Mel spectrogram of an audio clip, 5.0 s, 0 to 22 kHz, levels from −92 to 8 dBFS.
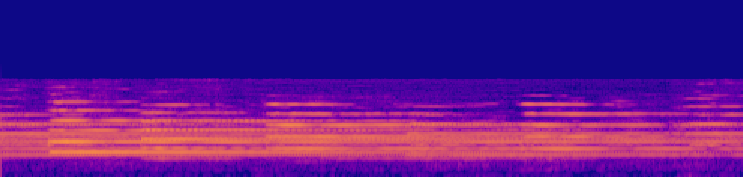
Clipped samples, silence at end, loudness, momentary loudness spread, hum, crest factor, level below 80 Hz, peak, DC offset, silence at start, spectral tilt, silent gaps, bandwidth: under 0.1%; 0 s; -25 LUFS; 9 LU; none; 14 dB; -84 dBFS; -10 dBFS; under 0.1%; 0 s; 0.5 dB/octave; none; 4.2 kHz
